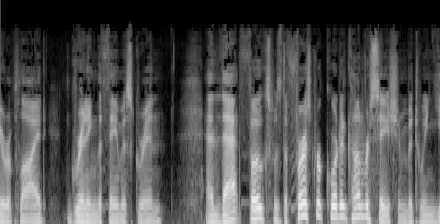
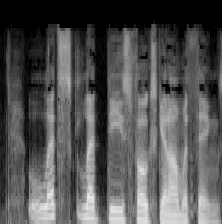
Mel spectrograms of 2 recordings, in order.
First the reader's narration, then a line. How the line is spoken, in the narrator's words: I said shakily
